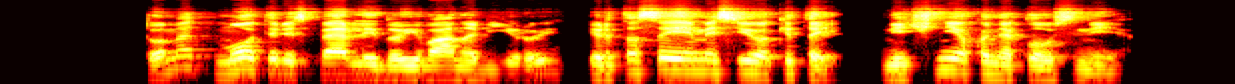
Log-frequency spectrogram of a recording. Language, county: Lithuanian, Vilnius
